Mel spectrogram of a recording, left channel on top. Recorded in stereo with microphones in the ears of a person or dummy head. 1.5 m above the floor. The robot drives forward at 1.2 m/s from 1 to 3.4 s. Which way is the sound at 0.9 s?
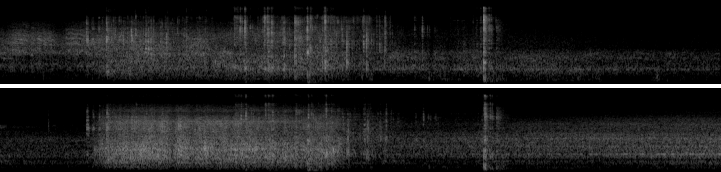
40° left (ahead or behind).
